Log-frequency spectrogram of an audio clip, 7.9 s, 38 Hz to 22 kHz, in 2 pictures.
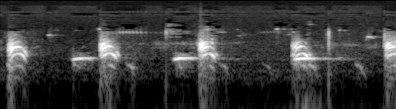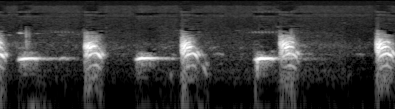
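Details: Greater painted-snipe at night in March 2024: a steady series of short, downward-curving, nasal notes, roughly one per second, some preceded by brief flat hoots, in a quiet background.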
